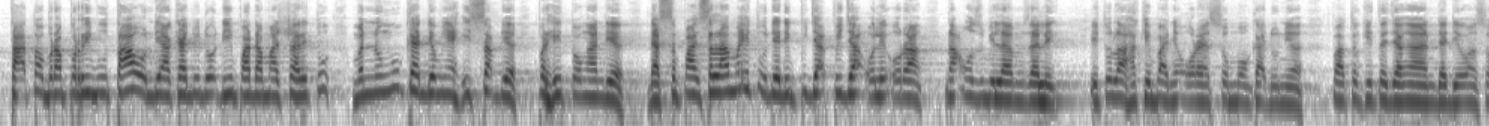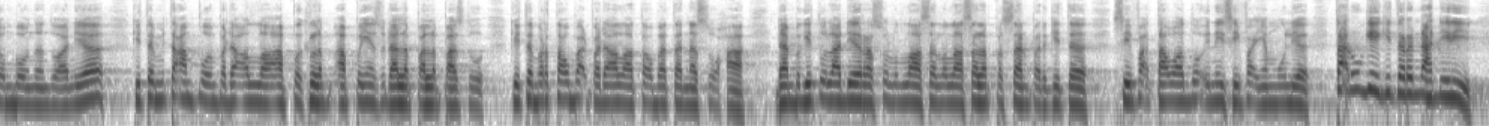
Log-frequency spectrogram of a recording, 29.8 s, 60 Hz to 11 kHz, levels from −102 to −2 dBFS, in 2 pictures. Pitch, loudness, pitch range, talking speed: 180 Hz, -34 LUFS, 160-215 Hz, 165 wpm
